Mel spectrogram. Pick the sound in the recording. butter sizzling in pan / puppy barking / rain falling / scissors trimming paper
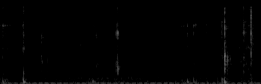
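scissors trimming paper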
